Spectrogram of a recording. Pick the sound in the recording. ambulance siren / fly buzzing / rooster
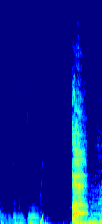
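fly buzzing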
